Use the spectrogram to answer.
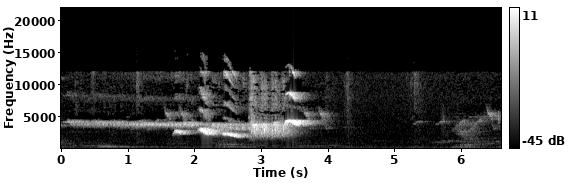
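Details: Green-winged saltator with an unusual song variant: a loud burst of rich whistled and warbling notes, roughly between the second and fourth seconds, then near silence with faint background sounds.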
